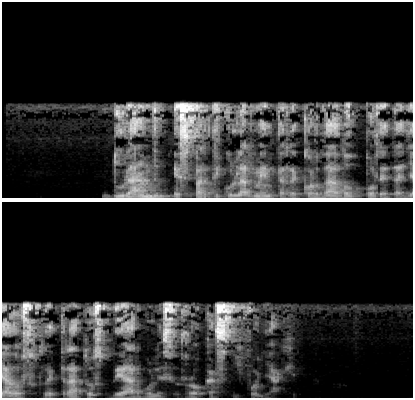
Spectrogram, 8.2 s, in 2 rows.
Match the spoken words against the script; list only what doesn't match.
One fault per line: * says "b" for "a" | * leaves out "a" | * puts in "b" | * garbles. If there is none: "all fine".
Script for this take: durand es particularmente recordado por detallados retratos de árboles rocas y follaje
all fine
